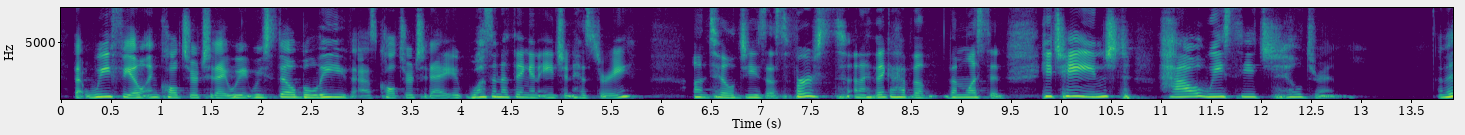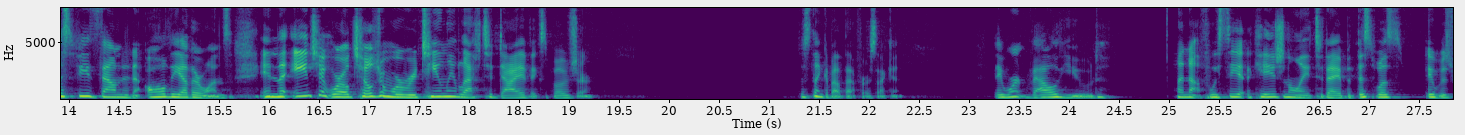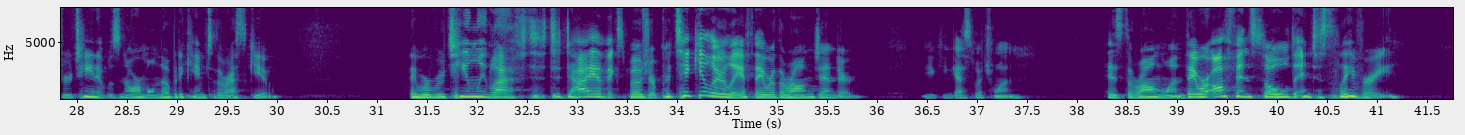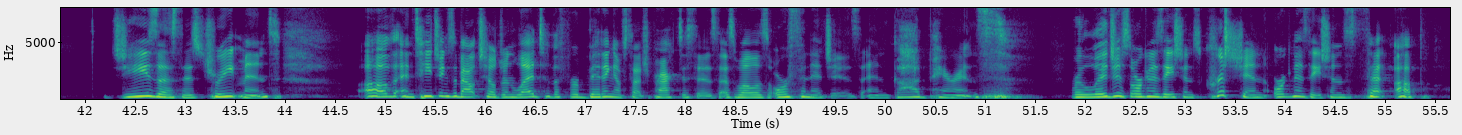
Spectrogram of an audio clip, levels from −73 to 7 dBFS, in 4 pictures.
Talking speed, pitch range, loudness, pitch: 155 wpm, 200-250 Hz, -17 LUFS, 225 Hz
